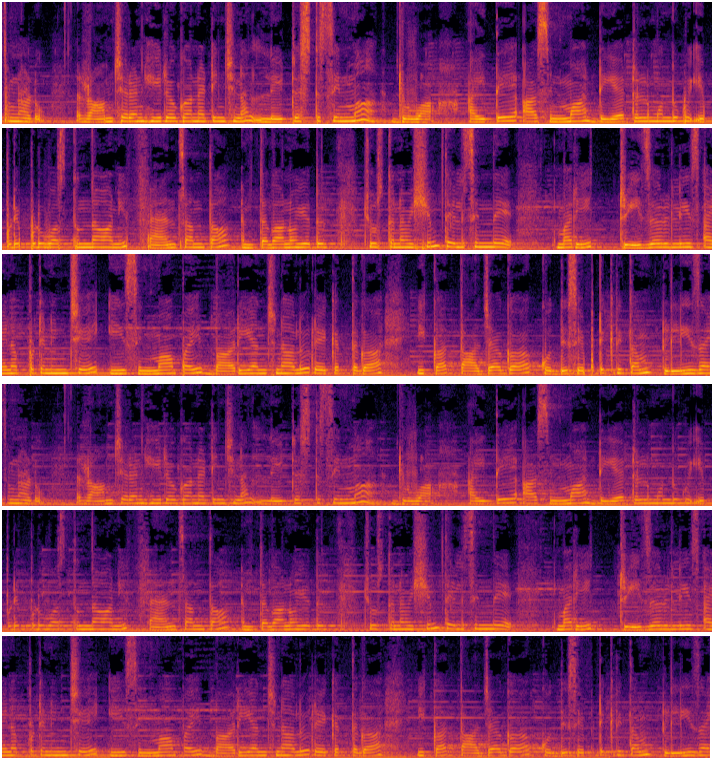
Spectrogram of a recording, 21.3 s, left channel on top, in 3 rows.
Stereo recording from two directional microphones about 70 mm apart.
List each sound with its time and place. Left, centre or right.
0.0 s a woman's voice: centre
